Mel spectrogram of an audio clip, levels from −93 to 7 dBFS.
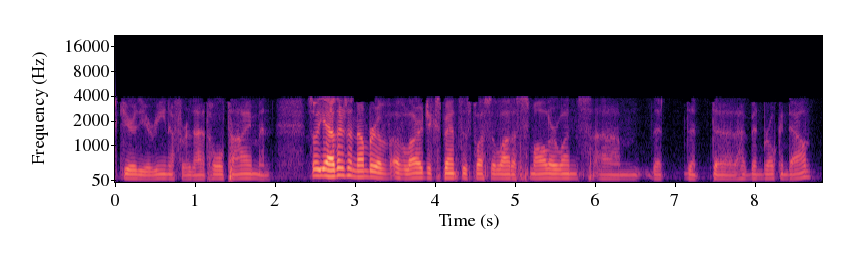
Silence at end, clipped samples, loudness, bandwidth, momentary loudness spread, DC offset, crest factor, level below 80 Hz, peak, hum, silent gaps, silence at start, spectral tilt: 0.15 s; under 0.1%; -23 LUFS; 4 kHz; 20 LU; under 0.1%; 22 dB; -62 dBFS; -2 dBFS; none; none; 0.05 s; -11 dB/octave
